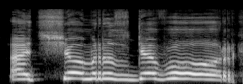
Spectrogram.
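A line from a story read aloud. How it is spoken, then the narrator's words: Roar. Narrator (Russian): взревел Коровьев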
